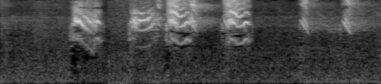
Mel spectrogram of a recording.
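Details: Female double-collared seedeater calling to excite a male into song: a quick string of about six thin, high, slurred chirps, the last ones softer.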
